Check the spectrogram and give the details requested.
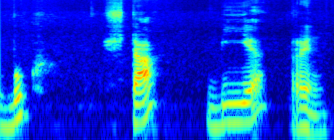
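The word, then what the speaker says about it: buchstabieren: বুক এইটা একটা অংশ, তারপরে স্টা, তারপরে হচ্ছে মানে বুক, এবং তারপরে স্টা, তারপরে বিয়া, তারপরে হচ্ছে রেন। ঠিক আছে?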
